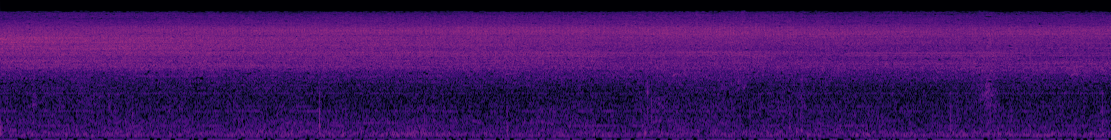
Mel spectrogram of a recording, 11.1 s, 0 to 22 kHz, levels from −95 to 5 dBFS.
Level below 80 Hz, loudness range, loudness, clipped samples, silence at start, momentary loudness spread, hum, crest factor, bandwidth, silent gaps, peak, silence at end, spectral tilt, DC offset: -84 dBFS; 2 LU; -39 LUFS; under 0.1%; 0 s; 3 LU; none; 14 dB; 16 kHz; none; -28 dBFS; 0 s; 1.5 dB/octave; under 0.1%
